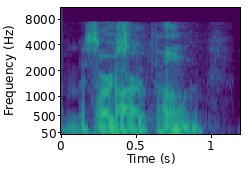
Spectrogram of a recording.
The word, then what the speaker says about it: mascarpone: Mascarpone.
